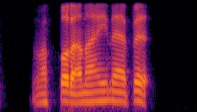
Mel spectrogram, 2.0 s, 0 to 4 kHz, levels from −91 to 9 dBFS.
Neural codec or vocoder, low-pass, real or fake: codec, 16 kHz, about 1 kbps, DyCAST, with the encoder's durations; 3.6 kHz; fake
